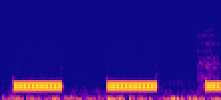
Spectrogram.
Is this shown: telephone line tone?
yes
